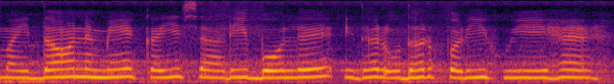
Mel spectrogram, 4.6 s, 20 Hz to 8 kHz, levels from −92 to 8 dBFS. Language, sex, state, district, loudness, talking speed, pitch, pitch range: Hindi, female, Mizoram, Aizawl, -14 LUFS, 130 wpm, 255 Hz, 250-265 Hz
